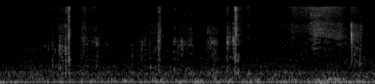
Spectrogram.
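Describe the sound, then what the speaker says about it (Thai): Scissors snip through folded paper for a craft flower bouquet, giving a few quiet, sharp cutting clicks spaced irregularly against a faint background hum. "แบบนี้นะแล้วเราก็ใช้กรรไกรนะคะตัดค่ะ"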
